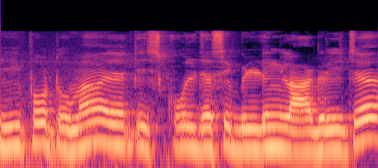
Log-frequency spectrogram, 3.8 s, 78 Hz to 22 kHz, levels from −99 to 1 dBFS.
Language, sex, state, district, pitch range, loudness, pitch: Rajasthani, male, Rajasthan, Nagaur, 145-165 Hz, -14 LUFS, 155 Hz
